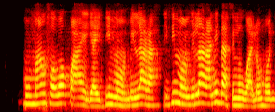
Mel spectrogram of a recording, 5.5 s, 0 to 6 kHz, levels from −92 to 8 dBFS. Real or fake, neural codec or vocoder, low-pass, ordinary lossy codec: fake; codec, 16 kHz in and 24 kHz out, 1.1 kbps, FireRedTTS-2 codec; 5.4 kHz; none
